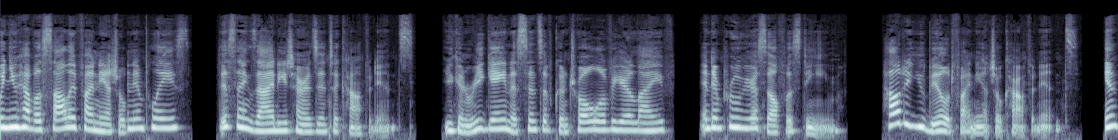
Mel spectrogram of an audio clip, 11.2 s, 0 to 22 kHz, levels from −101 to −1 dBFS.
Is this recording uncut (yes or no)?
no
